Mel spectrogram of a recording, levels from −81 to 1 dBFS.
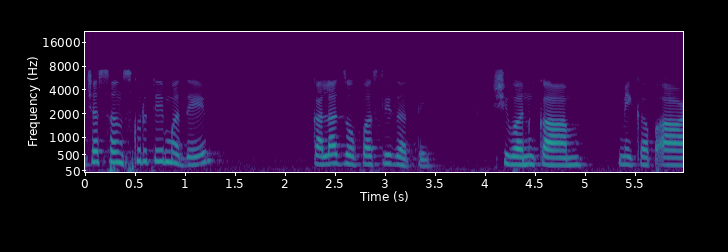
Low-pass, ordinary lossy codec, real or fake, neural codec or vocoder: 7.2 kHz; none; real; none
